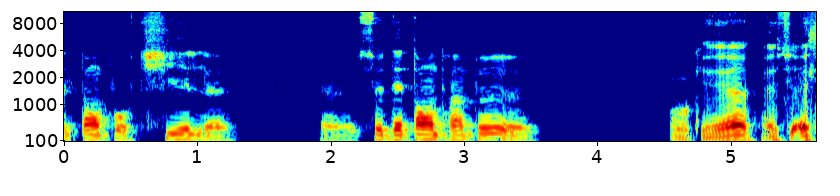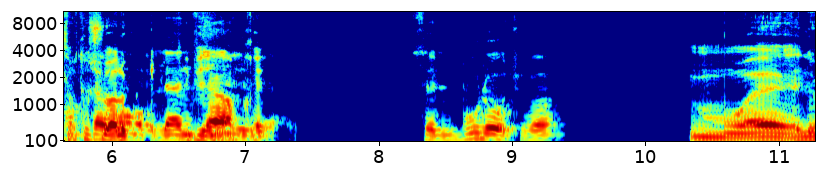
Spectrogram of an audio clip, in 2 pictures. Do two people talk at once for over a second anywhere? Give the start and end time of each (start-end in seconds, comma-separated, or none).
5.6-7.2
